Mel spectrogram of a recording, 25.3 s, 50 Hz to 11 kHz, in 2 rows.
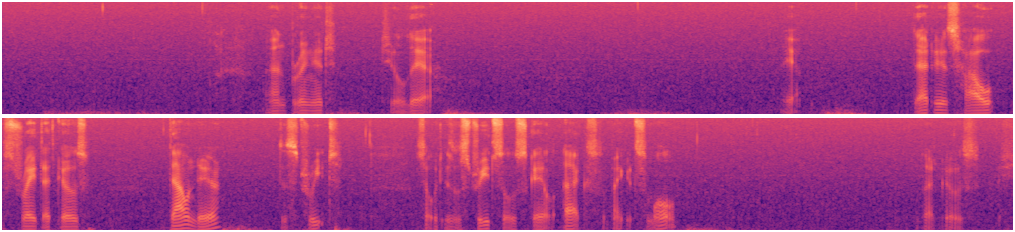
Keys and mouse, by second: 1.0 KP_1, 1.6 KP_3, 3.7 click, 4.5-5.4 drag, 15.7-16.2 middle drag, 17.0-18.1 middle drag, 18.7 s, 22.5-25.2 right drag.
